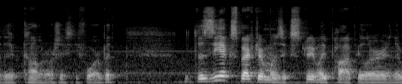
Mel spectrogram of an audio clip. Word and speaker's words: ZX Spectrum: plus two you'll notice I say ZX Spectrum not ZX that's the British pronunciation of the letter z so I don't pronounce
